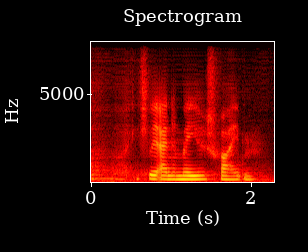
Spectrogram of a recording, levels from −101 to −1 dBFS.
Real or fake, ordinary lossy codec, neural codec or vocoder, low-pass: fake; none; codec, 16 kHz, about 1 kbps, DyCAST, with the encoder's durations; none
